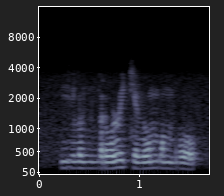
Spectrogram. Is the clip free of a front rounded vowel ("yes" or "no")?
yes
